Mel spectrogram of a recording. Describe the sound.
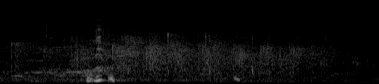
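A crowd claps and cheers together, a steady wash of applause with a louder burst of voices near the start, then gradually tapering off.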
